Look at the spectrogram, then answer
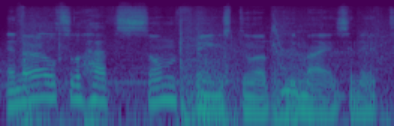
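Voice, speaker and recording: A man casually commentating a live game stream, explaining things in a hesitant, halting, rambling way. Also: mid-range voice, big pitch swings, gravelly. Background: music.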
